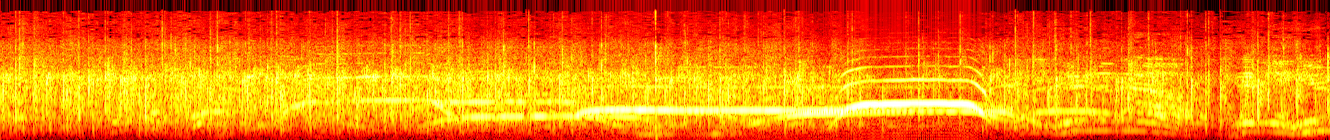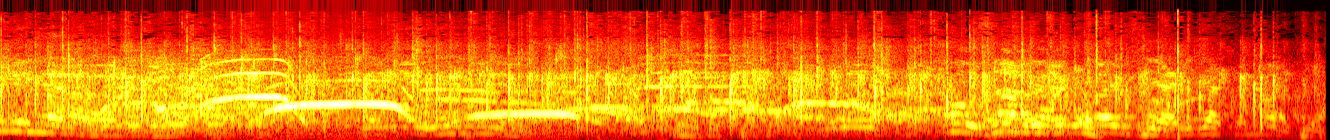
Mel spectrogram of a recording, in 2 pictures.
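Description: An audience cheers and shouts loudly close by in a large room.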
